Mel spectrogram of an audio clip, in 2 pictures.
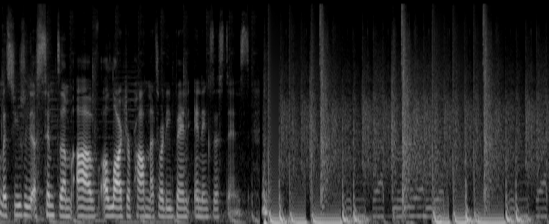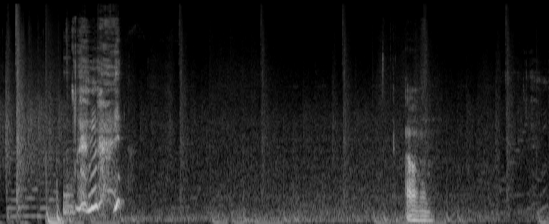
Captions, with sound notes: It's usually a symptom of a larger problem that's already been in existence. (intense music) (woman sobbing) - Um.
